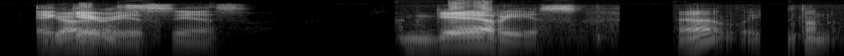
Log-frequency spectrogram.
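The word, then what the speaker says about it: Anguirus: How do you pronounce it? Angarius. Angarius, yes.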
